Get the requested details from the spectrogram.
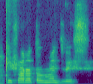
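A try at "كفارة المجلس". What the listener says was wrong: Kafaratul majlis. Kafaro bukan kifaroh. Kifarot itu ya kifarat. Kalau kafaro itu membubarkan. Kafaro.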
